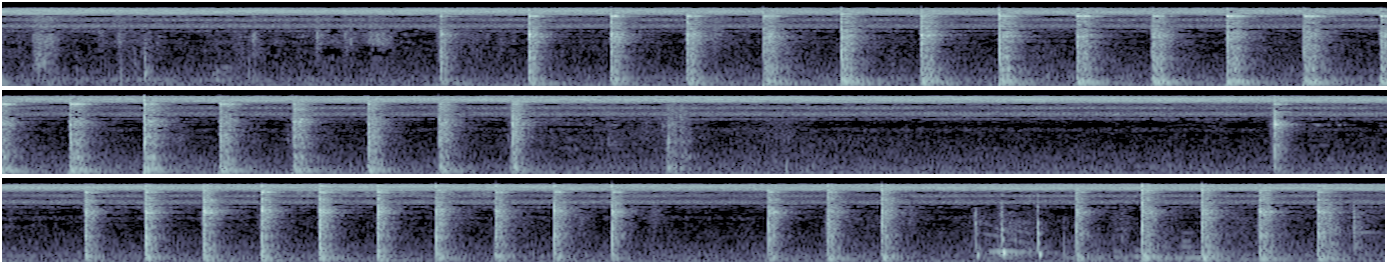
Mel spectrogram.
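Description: Hammer strikes, sharp and regular at about two a second, in three runs with pauses of a few seconds between them.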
